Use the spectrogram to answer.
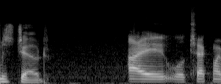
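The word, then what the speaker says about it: Jeod: It's Jode. His name is Jode. I will check my pronunciation guide.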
